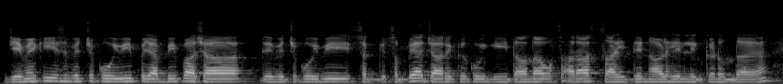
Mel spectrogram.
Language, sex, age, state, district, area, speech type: Punjabi, male, 60+, Punjab, Shaheed Bhagat Singh Nagar, rural, spontaneous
